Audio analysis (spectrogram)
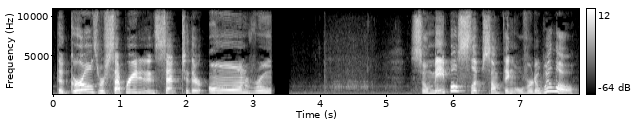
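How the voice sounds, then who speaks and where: A woman's voice: sits high, sing-song, unhurried, pauses often, pushed and bright. A woman tutor reading a picture book aloud to children, adding simple explanatory asides and pointing things out. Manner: simple child-directed phrasing, pointing things out with questions and remarks.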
